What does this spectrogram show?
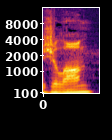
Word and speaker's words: Geelong: correct melbourne melbourne and i'm going to gee long oh you're going to have great time because i pronounced it and there was a australian scientist at the hamilton she said it's actually geelong you're going to see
